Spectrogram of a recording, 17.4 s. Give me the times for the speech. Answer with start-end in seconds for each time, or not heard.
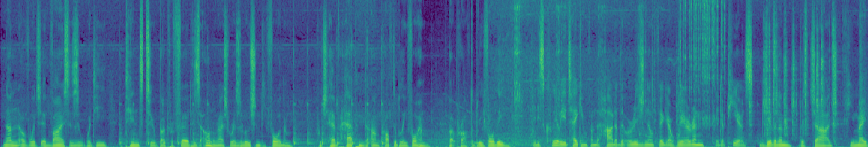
0.1-17.3.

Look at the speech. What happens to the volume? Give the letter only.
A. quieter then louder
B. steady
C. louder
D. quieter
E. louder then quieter
B.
